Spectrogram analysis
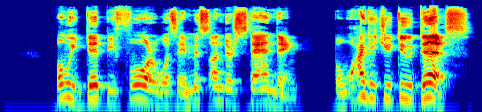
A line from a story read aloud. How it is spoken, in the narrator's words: he asked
